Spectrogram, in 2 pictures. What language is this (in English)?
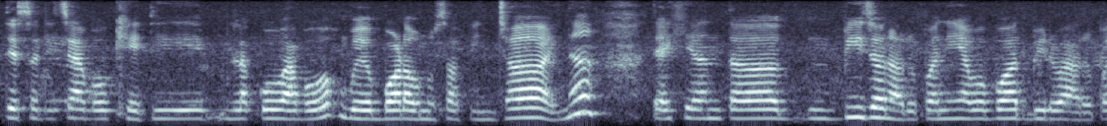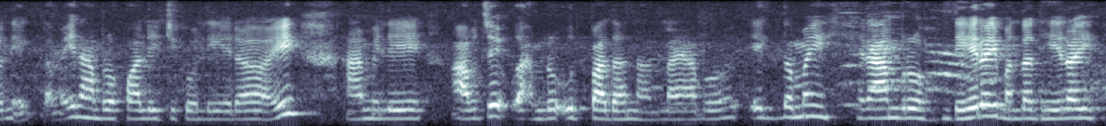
Nepali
